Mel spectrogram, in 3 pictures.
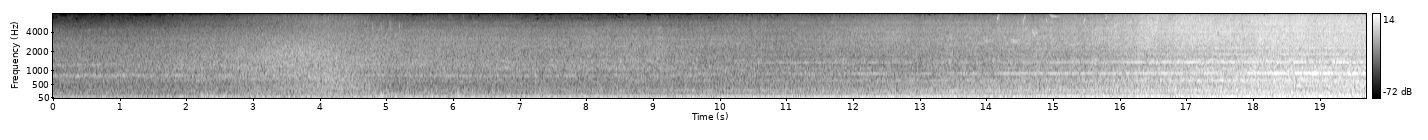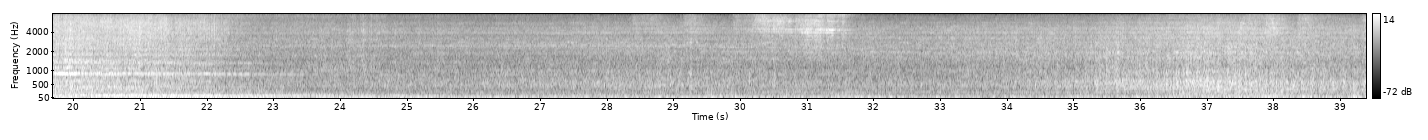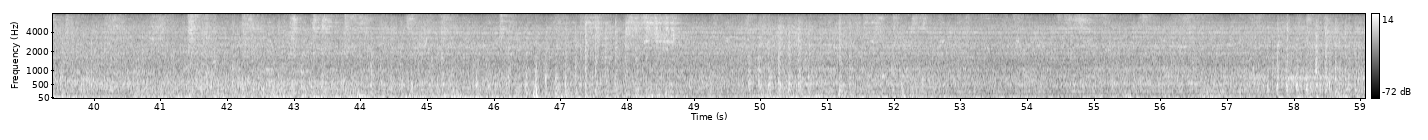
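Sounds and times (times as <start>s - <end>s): train wheels rumbling on rail: 0.0s - 59.0s
high wheel squeal: 30.0s - 31.8s.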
